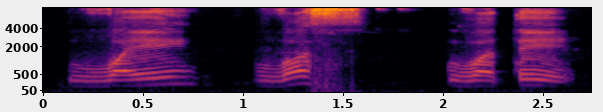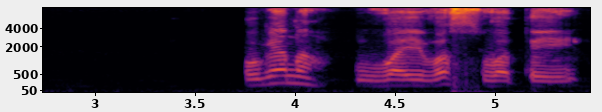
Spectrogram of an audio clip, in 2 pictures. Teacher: वैवस्वत व वकार पर ई का की मात्रा है व वस्व वैवस्वत सकार हलंत है तो आधा ही रखेंगे उसको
